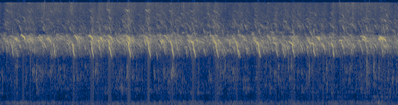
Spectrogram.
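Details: Small white chicks at play and drinking water, peeping constantly: shrill, descending cheeps repeated a couple of times per second by several birds at once, with light clicking and a low background drone.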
